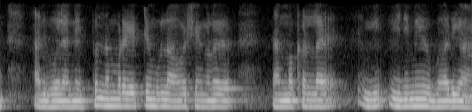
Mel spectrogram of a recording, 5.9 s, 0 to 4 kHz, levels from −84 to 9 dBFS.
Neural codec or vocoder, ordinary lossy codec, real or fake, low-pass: none; MP3, 32 kbps; real; 3.6 kHz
